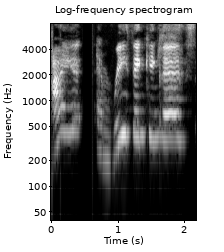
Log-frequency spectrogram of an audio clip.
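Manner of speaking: put-on high, slow, scared little-kid voice.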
